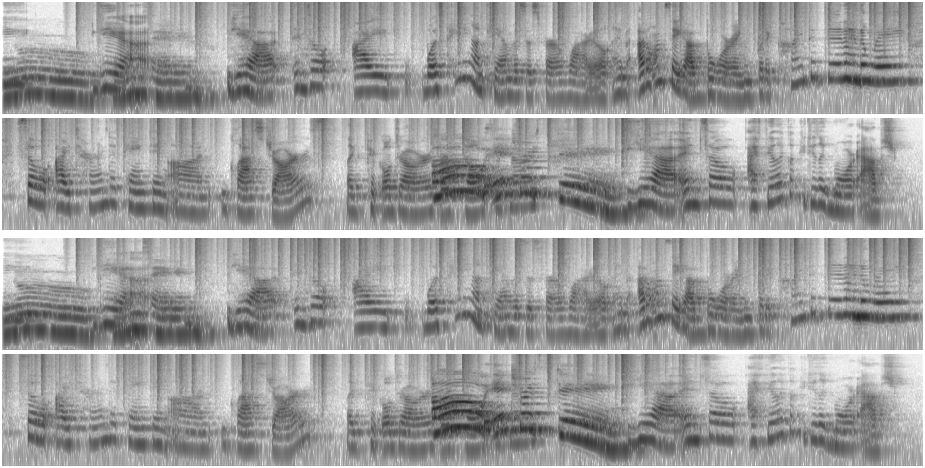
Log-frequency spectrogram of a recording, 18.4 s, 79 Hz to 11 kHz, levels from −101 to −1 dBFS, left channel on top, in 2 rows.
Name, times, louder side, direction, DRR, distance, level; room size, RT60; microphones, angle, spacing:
voice 1, 0.0-2.0 13.5-15.5, right 3 dB, 50° right, 4 dB, 0.9 m, -27 dB
sound 1, 0.6-16.2, right 2 dB, 5° right, 0.4 m, -33 dB
voice 2, 0.9-1.5 2.2-3.9 4.2-12.3 12.7-14.0 14.3-14.6 15.1-18.2, left 3 dB, 50° left, 9 dB, 0.8 m, -33 dB
11.5 x 10.5 x 2.5 m, 0.63 s
head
